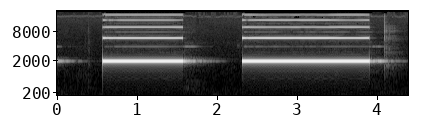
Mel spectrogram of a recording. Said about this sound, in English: I have a series of tone bursts here, and they start really short, and they progressively get longer and longer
